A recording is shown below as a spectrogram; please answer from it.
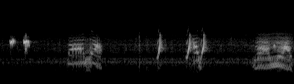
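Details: Female common quail calling in the morning: two high pips, a harsh buzzy burst, a few sharp clicks, then another rough buzzy burst over a faint hum.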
